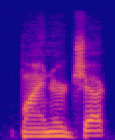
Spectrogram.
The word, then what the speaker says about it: Vaynerchuk: If there's human beings out there, so let's see, Gary, I'm going to pronounce his name, Robert Vaynerchuk.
